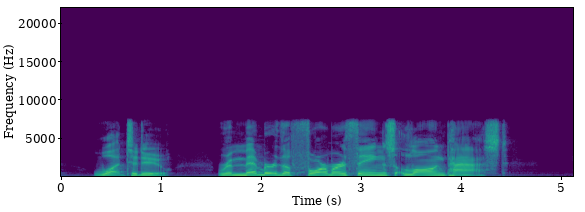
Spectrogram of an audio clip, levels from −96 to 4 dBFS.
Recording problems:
high frequencies cut off; noticeable; nothing above 7 kHz

